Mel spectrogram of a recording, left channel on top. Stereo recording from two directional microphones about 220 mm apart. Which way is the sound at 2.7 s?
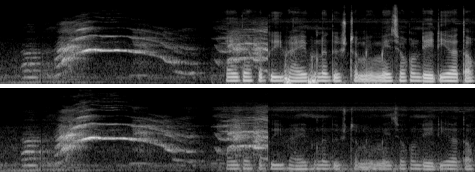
40° left (ahead or behind).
